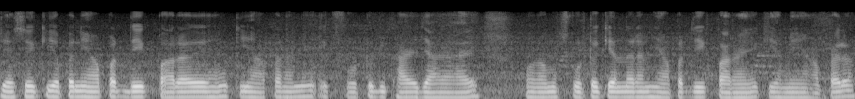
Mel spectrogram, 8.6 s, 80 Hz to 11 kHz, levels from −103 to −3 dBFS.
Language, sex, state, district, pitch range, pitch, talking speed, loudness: Hindi, male, Uttar Pradesh, Budaun, 125-135 Hz, 130 Hz, 225 wpm, -26 LUFS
